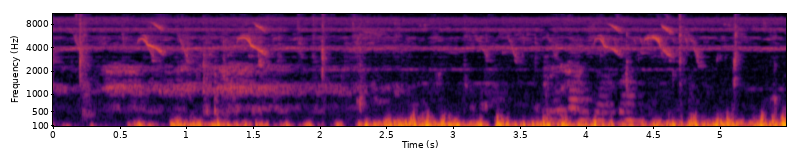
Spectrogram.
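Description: Birds chirping, short falling chirps about once a second, over a steady high-pitched hum. A loud, irregular low rumble runs underneath from about half a second in.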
